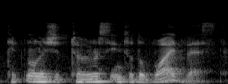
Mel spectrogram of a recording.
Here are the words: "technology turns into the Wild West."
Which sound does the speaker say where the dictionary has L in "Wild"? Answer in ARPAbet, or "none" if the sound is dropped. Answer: none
